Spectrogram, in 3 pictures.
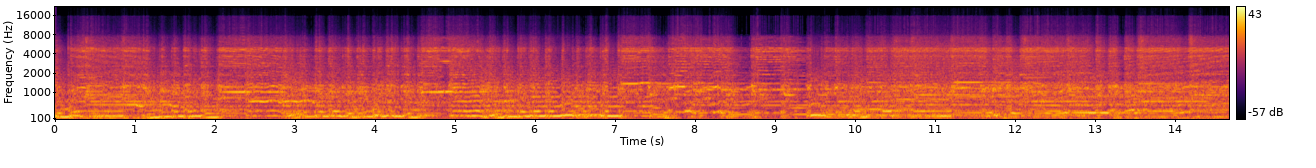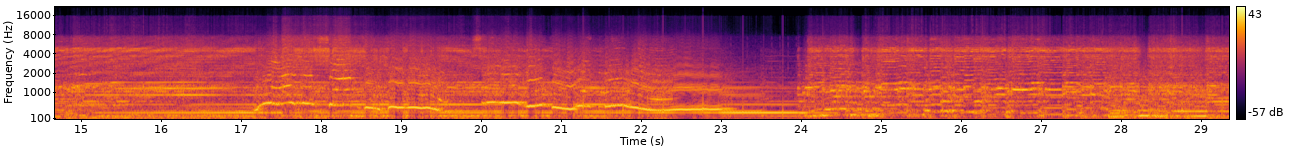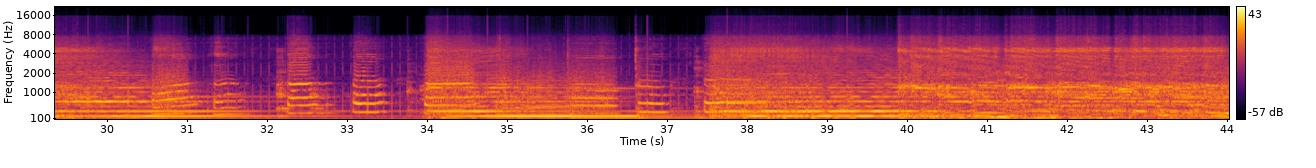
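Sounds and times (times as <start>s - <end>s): electric guitar sustained note: 0.0s - 44.0s.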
